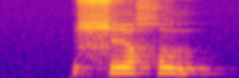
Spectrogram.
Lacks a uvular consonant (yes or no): no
